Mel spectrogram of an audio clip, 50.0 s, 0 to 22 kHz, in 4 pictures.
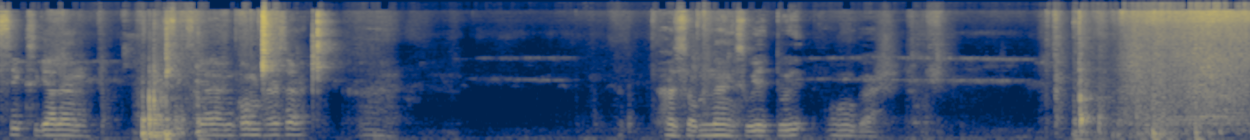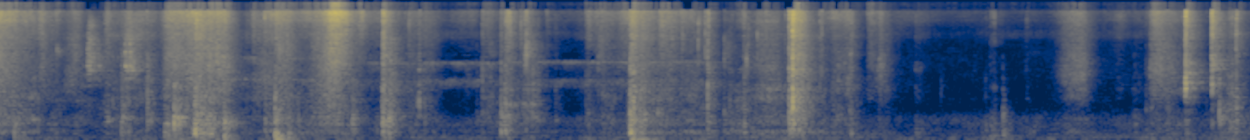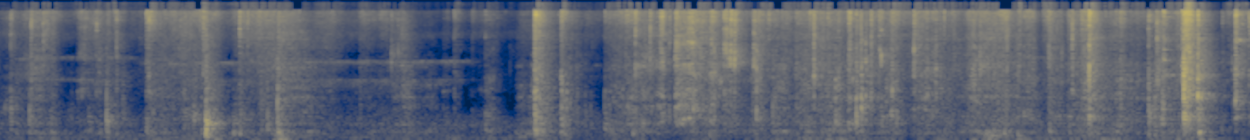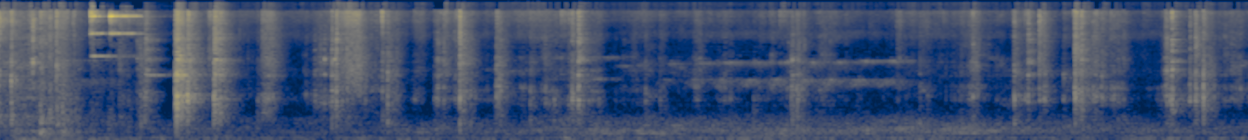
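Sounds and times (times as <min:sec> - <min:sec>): packaging rustling and tearing: 0:31.0 - 0:37.9.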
